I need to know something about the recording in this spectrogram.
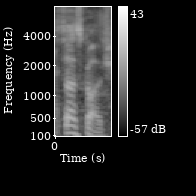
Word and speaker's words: Sasquatch: who spent $300 on an 8-foot, is it Sasquatch? How do you say that? Sasquatch, yeah.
